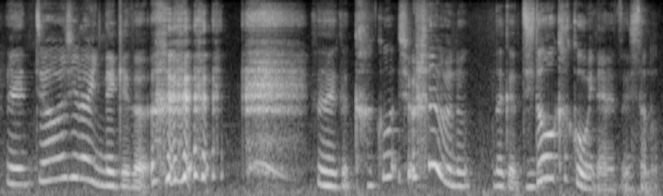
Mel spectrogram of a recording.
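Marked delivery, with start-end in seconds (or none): 1.5-3.1 high loud burst of laughter; real hearty laugh. Real, not acted. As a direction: crack up out loud. Keeps laughing at the filter.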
